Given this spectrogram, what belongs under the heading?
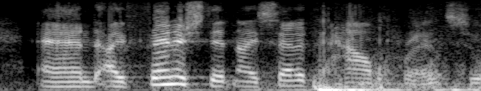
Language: English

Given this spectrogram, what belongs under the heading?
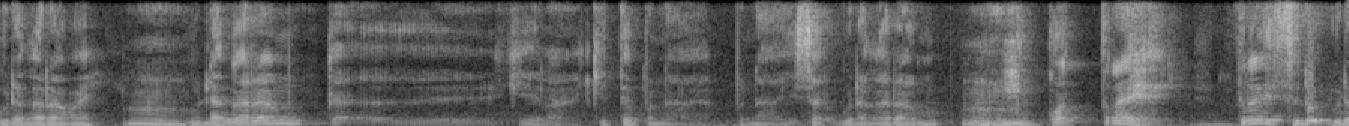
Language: Malay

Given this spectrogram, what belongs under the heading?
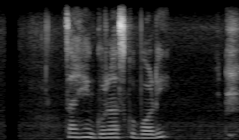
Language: Nepali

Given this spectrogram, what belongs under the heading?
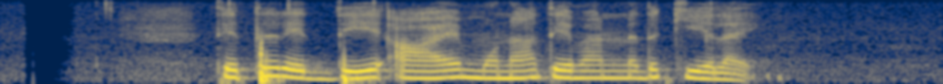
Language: Sinhala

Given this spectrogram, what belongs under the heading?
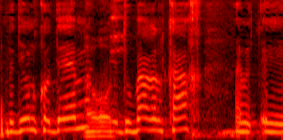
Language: Hebrew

